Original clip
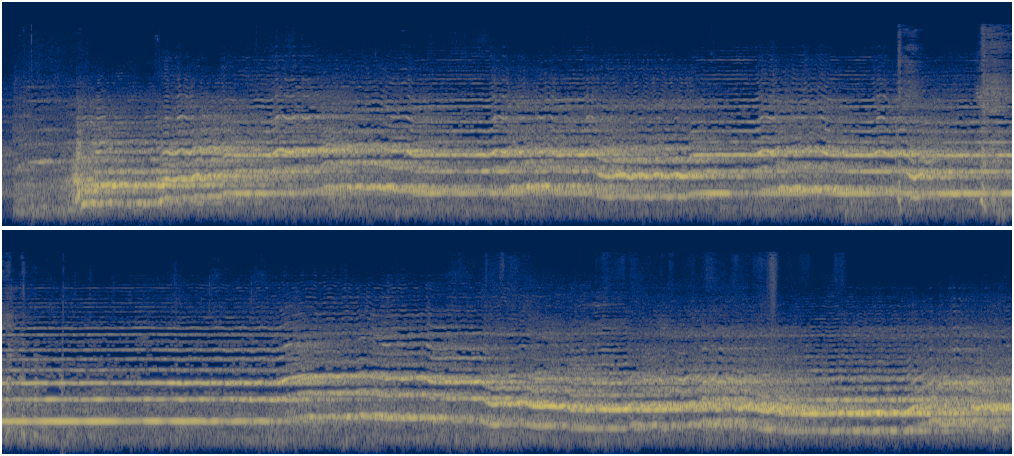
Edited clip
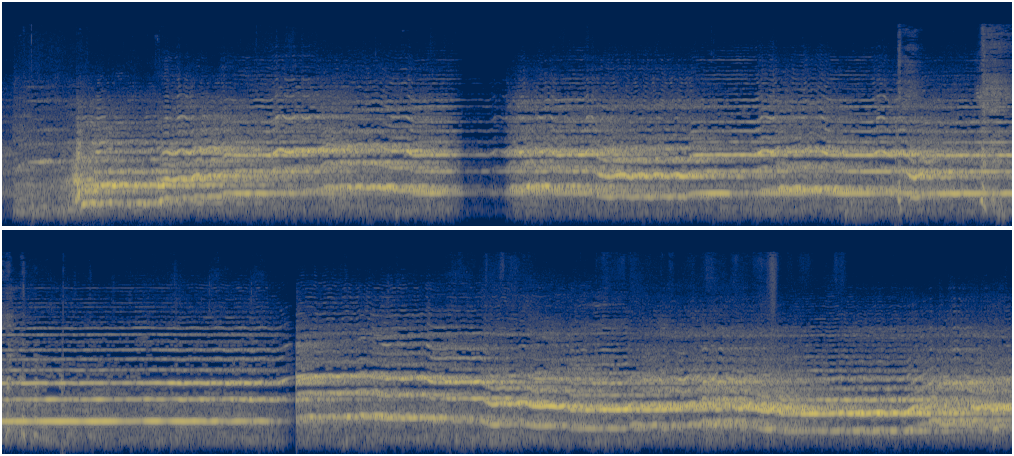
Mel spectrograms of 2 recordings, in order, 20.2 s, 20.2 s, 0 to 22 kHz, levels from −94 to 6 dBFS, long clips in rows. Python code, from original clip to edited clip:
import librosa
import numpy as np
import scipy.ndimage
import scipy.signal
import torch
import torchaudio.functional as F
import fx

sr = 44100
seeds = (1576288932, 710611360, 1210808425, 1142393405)

y = fx.edit(x, sr, fx.fade_down_up(start_s=4.43, length_s=0.78, db=-22.5, fade_s=0.19),
    fx.fade_out_span(start_s=12.63, length_s=0.41), tone=tone)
